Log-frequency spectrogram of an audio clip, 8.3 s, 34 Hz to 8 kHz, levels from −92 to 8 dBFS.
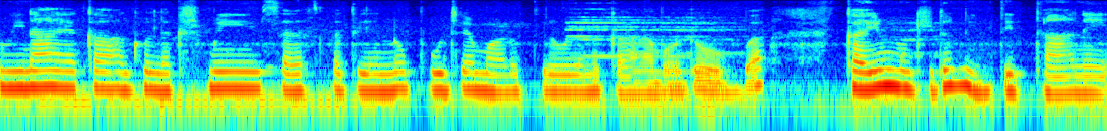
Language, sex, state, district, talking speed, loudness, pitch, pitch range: Kannada, female, Karnataka, Belgaum, 80 wpm, -17 LUFS, 185 Hz, 165-200 Hz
